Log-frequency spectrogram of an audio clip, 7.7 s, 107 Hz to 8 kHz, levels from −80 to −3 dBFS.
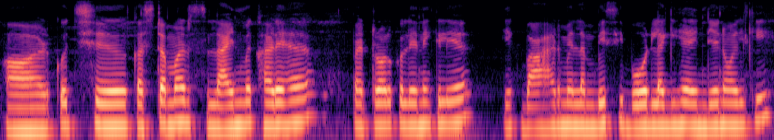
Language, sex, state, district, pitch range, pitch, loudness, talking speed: Hindi, male, Bihar, Patna, 165-175 Hz, 170 Hz, -18 LUFS, 170 wpm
